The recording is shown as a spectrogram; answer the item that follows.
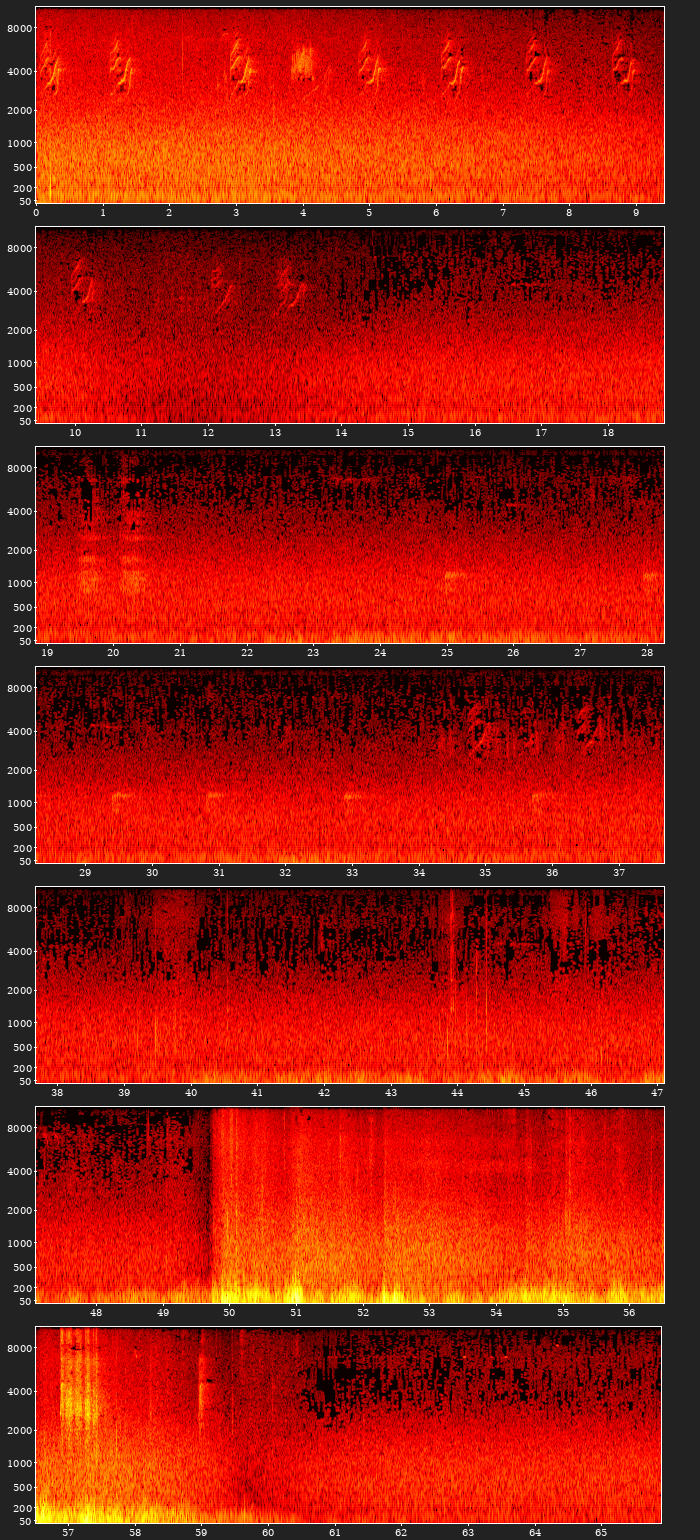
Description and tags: Riga Latvia. Forest sound with rave bird
A rave in the open air museum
